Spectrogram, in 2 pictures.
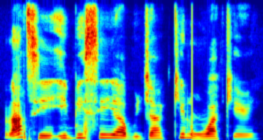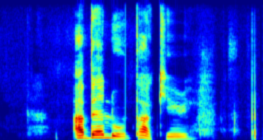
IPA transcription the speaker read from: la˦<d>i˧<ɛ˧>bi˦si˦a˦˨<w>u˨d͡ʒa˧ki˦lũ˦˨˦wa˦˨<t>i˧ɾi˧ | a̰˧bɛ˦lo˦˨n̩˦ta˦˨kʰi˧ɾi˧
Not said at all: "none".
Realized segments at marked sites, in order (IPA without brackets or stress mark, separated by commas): t, i˧, b, k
